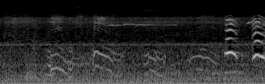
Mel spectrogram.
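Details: Street dog puppies whimpering: a run of thin, wavering whines that rise and fall in quick succession, with a couple of sharp, high chirps breaking in at the very end.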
